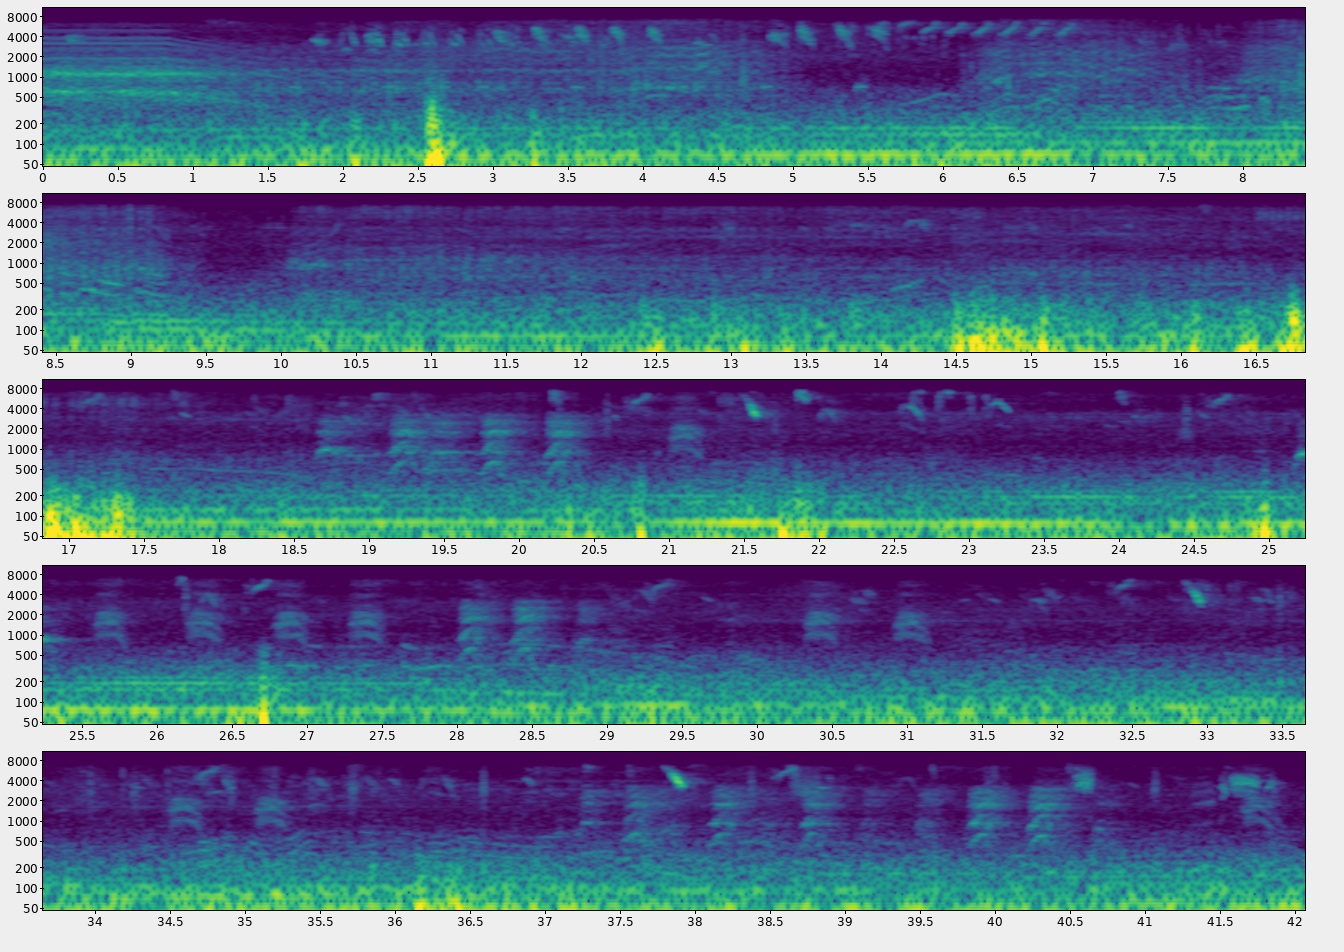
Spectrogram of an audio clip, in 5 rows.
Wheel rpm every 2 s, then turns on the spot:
0, 0, 0, 0, 0, 0, 0, 0, 0, 0, 0, 0, 0, 0, 0, 0, 0, 0, 0, 0, 0.
none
